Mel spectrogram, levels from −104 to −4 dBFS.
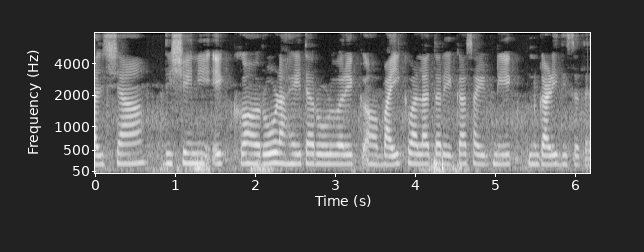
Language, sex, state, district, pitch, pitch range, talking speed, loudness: Marathi, female, Maharashtra, Nagpur, 205 Hz, 200-210 Hz, 165 wpm, -18 LUFS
